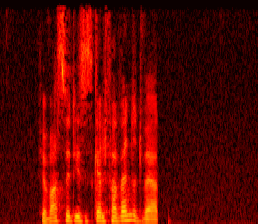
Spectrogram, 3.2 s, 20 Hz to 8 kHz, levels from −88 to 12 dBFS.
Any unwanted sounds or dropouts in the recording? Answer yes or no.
yes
